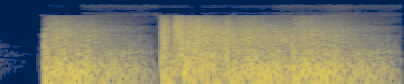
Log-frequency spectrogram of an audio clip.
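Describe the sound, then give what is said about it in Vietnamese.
A series of loud explosions from a magical battle. Two sudden, powerful blasts land about a second apart, and each rolls on into a sustained, roaring rumble. “Dày đặc tiếng nổ mạnh liên tiếp phát ra”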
